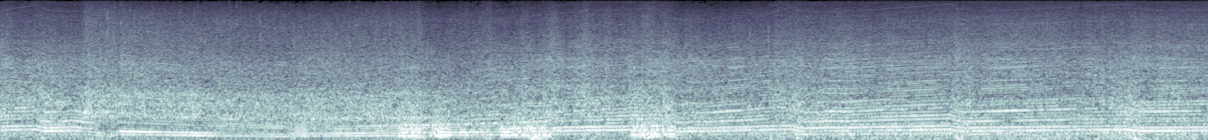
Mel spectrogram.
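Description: A racing car engine whines, dropping in pitch under braking and rising through the gears.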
